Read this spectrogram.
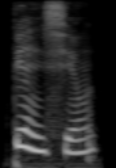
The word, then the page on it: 变形: biàn xíng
